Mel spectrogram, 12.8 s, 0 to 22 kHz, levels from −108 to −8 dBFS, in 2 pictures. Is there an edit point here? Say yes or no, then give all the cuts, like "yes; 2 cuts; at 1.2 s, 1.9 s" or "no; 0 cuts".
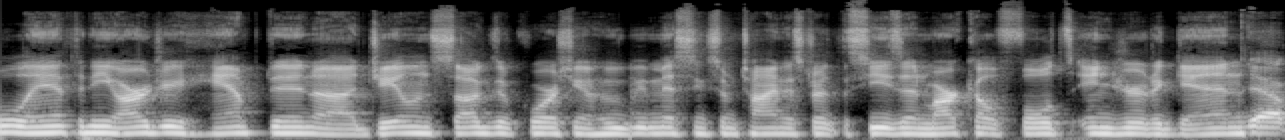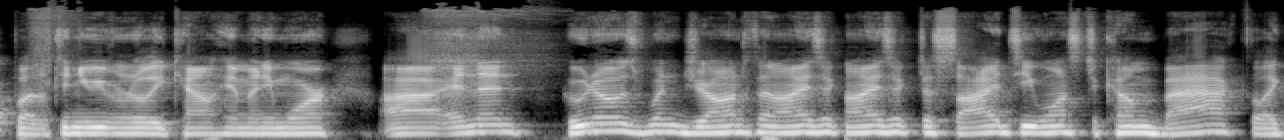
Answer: yes; 3 cuts; at 3.1 s, 6.7 s, 10.6 s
